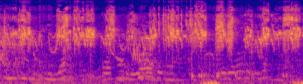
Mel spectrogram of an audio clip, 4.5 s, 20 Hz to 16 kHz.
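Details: Budgerigars, 18 October 2023, chattering steadily with squawky, buzzy warbles and chirps, some softer lower murmured notes and a low thump partway through.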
